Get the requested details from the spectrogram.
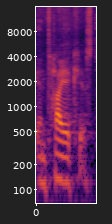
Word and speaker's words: Antiochus: Antiochus Epiphanes IV. Antiochus Epiphanes. You might say Antiochus, depending on your pronunciation of him.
